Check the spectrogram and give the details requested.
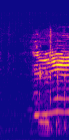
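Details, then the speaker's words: Baby crying in the back of a car whose steering wheel had locked: a brief, high-pitched infant cry after a moment of quiet, with faint vehicle noise underneath. "On entend le bébé pleurer derrière, ce qui me peine vraiment."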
